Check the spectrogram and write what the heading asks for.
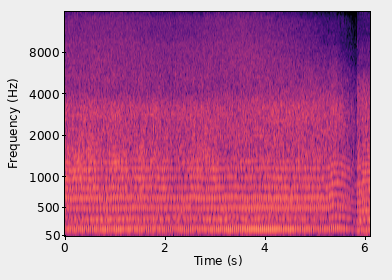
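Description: Quadcopter drone hovering, its propellers giving a steady buzzing whine; about five seconds in the pitch dips and then climbs as the drone moves off.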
